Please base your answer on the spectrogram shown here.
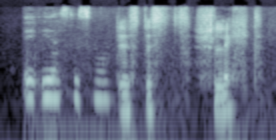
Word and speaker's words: schlecht: It's pronounced schlecht. Schlecht. Schlecht. Yeah, it's really hard. It's this sh. This sh you pronounce like to be quiet. So sh. Sh. And this is ch. It's so like a kitty do.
